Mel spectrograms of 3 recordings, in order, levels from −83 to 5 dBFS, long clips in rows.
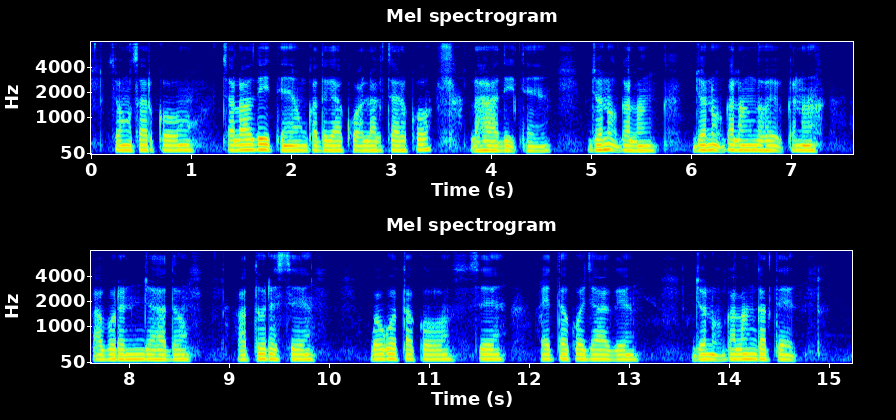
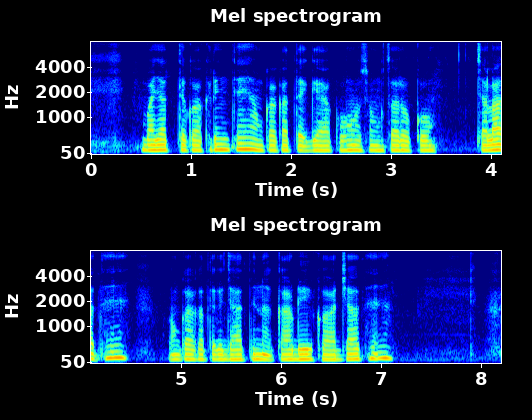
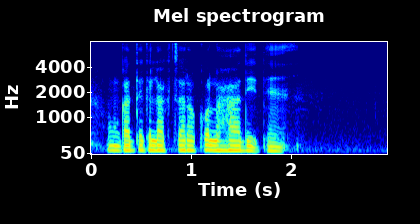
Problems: none marked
